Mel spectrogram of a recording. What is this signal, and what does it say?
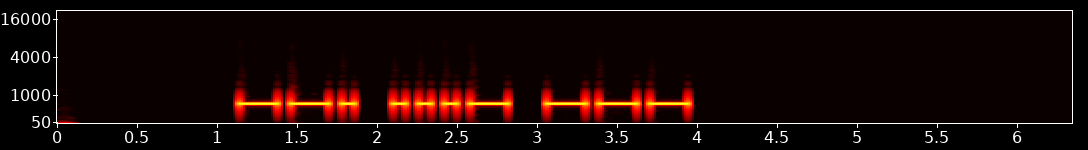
Morse code, heard as a keyed tone, about 15 wpm, 700 Hz. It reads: GVO
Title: USA Call Sign Postfixes - 3 Letters 15wpm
